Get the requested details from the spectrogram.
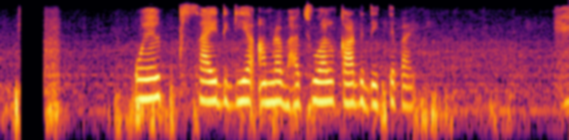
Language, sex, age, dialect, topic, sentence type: Bengali, female, 18-24, Northern/Varendri, banking, statement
